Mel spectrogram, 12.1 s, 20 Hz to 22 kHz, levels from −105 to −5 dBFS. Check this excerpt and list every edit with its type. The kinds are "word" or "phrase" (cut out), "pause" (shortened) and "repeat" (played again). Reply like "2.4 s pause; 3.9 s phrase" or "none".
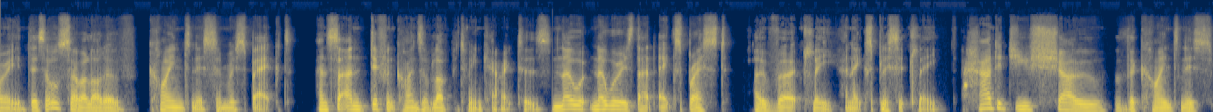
none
